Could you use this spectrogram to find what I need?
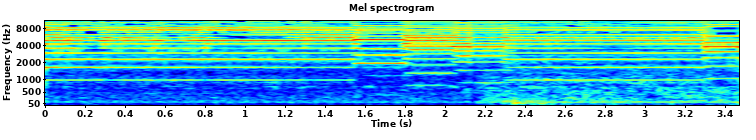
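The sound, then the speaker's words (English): A small speaker driven by an Arduino, set off by pressing a push button, plays "Jingle Bells" in steady beeping notes with a harmonic-rich, buzzy tone, loud and alone without any talking. “So that's just coming through as, you know, jingle bells.”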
